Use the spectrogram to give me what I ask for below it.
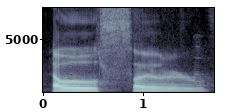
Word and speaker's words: Elsevier: Docysine and Elir. It's three syllables.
